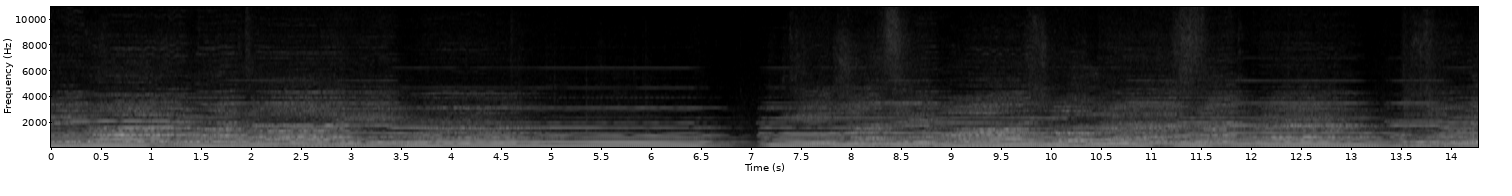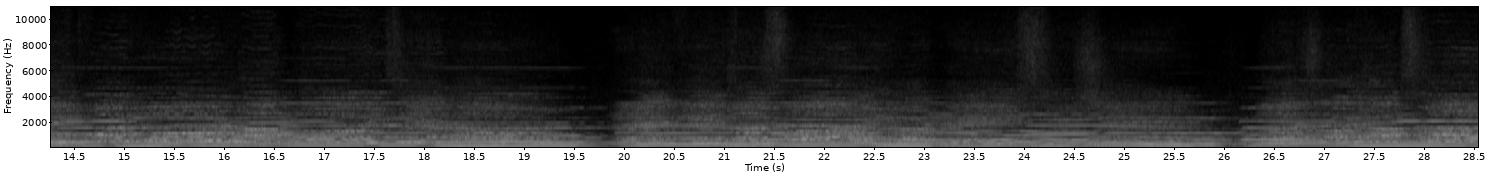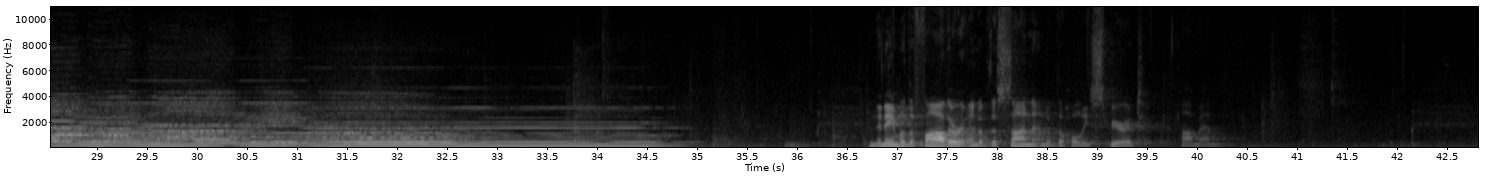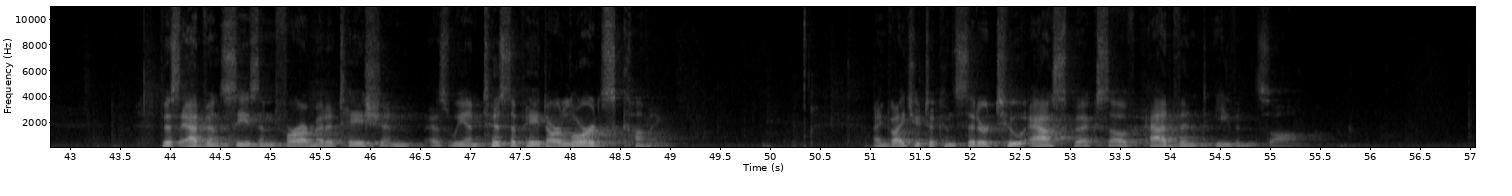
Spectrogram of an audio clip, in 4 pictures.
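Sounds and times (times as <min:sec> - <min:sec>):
voices singing a hymn: 0:00.0 - 0:35.1
organ: 0:00.0 - 0:40.3, 0:43.8 - 0:49.2, 0:50.6 - 0:55.5.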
